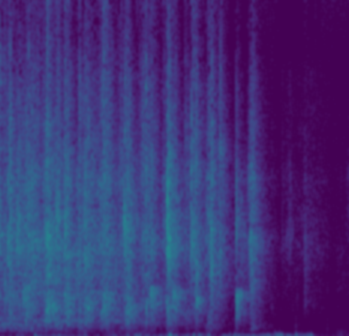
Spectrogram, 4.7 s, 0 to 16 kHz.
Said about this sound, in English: Happy 40th, Western Union. Hip, hip, hooray. Clap and cheers.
